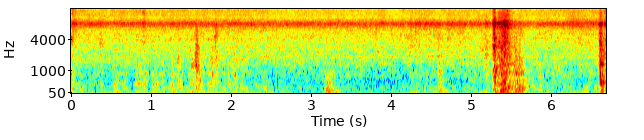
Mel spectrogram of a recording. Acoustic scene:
kitchen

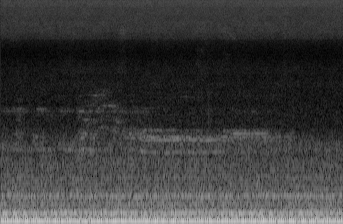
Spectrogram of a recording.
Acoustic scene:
bus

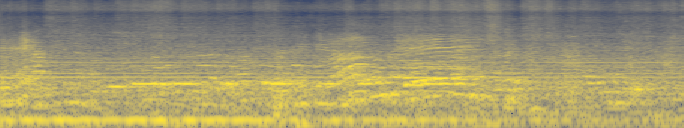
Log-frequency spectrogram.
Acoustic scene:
cafe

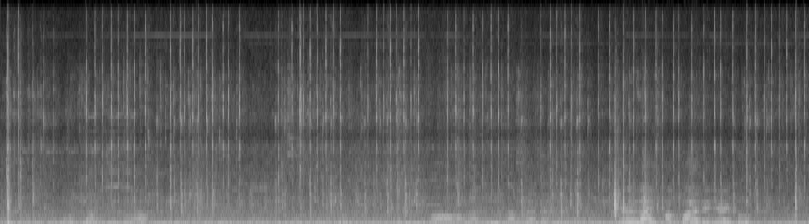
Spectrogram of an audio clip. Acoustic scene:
crowded indoor space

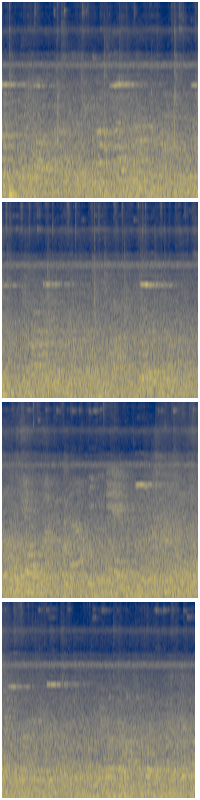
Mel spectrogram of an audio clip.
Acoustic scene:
subway station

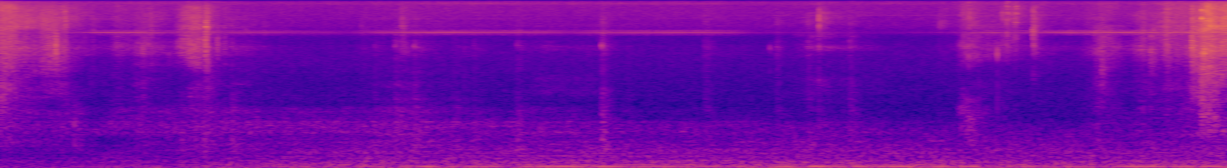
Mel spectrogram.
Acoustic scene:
elevator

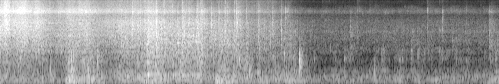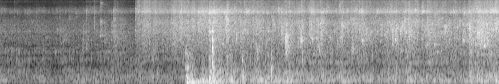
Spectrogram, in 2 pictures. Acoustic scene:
kitchen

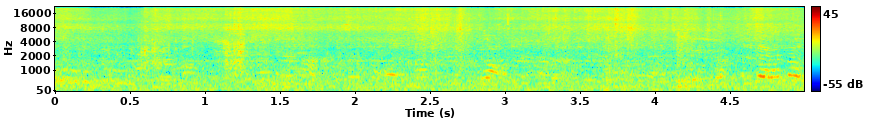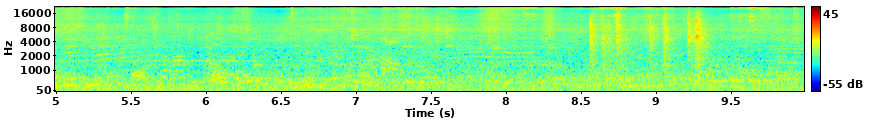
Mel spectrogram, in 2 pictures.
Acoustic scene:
crowded indoor space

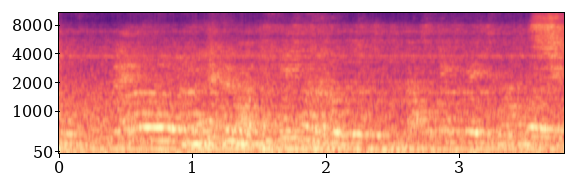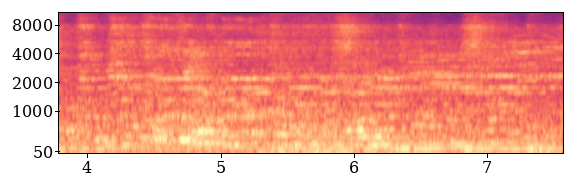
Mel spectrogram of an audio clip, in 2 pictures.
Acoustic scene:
cafe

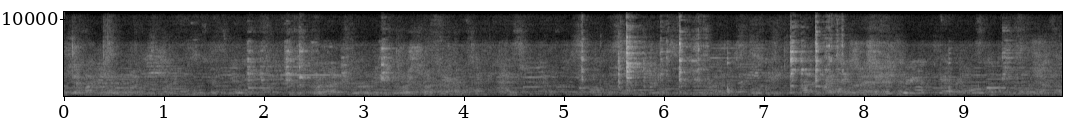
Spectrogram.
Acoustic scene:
restaurant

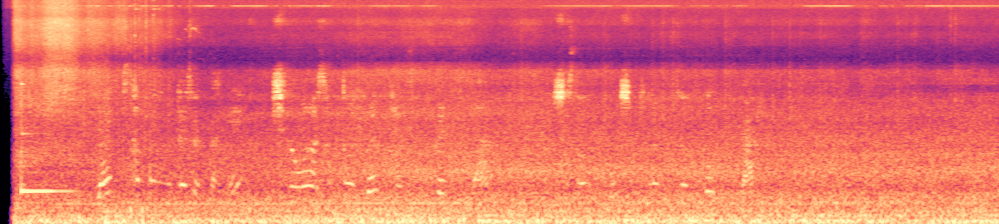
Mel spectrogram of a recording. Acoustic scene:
car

